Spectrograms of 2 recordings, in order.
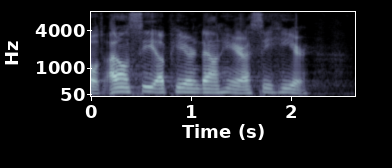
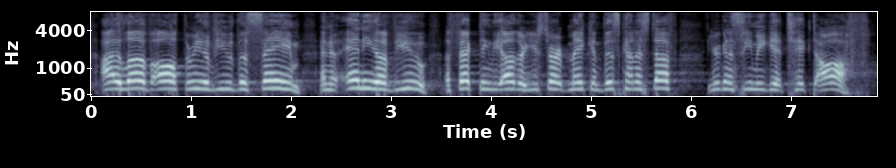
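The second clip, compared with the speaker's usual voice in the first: stern angry father; 6 semitones higher, 4 dB louder than usual. Retold or imitated.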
